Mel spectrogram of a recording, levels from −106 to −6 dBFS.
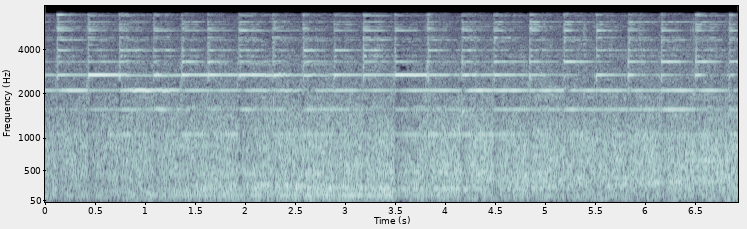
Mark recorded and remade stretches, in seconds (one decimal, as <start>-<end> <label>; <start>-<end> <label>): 0.0-0.8 recorded; 0.8-1.4 remade; 1.4-2.2 recorded; 2.2-2.9 remade; 2.9-6.9 recorded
